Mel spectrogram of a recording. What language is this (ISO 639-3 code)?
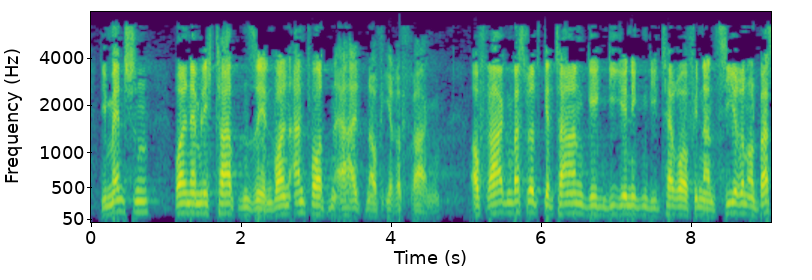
deu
